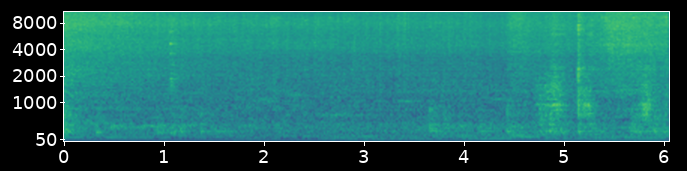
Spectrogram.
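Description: Tomato and spice masala sizzling in oil in a wok while a spatula stirs and scrapes it, with a few louder scraping strokes about a second in and again past the middle. The masala is fully fried (bhuna).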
